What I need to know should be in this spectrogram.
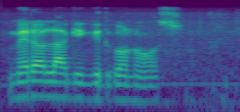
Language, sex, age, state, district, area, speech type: Nepali, male, 18-30, West Bengal, Darjeeling, rural, read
